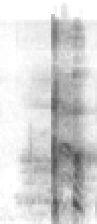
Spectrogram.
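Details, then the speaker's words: Adult woman with flu, cough and runny nose: one short, harsh cough with a brief rough follow-through in a quiet room. "Kebetulan saya sedang flu batuk dan pilek sehingga suara saya mungkin kurang ee kurang sedap Untuk didengar karena flu ini"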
